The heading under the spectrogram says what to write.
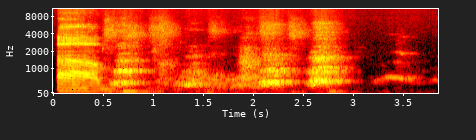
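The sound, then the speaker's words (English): A dog barks several times in quick, uneven succession, fairly loud, the barks tapering off into a brief, softer whimper at the end. “Love those dog interruptions.”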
